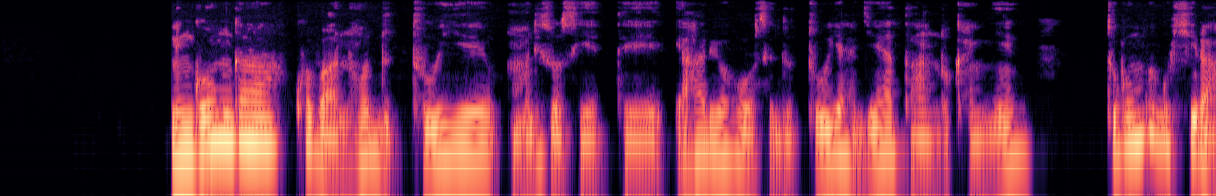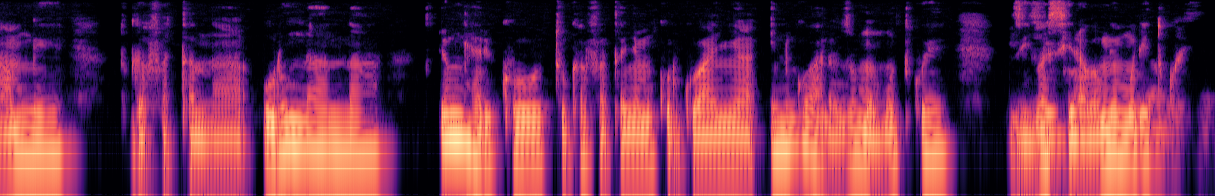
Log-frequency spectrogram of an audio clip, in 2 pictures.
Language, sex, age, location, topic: Kinyarwanda, male, 18-24, Huye, health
